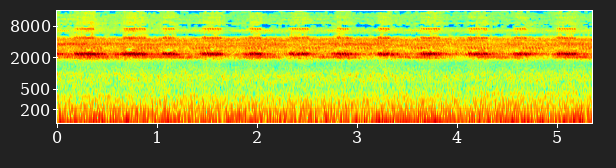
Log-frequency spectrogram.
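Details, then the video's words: Cricket chirps pulse in short regular bursts, roughly two or three per second, high and shrill above a steady low rumble. "Crickets Sound"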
